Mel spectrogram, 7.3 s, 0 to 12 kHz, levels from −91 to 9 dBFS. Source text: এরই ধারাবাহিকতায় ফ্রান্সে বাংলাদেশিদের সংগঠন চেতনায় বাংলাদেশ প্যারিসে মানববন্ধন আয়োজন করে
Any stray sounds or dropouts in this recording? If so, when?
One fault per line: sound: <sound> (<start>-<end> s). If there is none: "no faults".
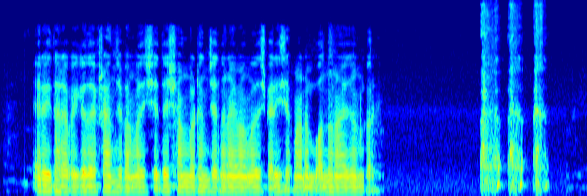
sound: cough (6.0-6.9 s)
